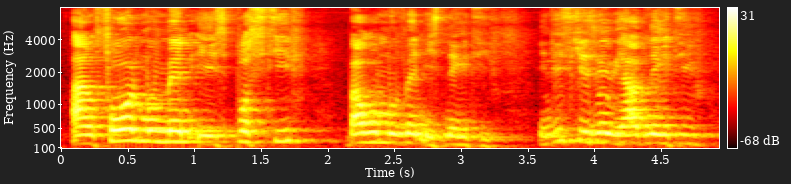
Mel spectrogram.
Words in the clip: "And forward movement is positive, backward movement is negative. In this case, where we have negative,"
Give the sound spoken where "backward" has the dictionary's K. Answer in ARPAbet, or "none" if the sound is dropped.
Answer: none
